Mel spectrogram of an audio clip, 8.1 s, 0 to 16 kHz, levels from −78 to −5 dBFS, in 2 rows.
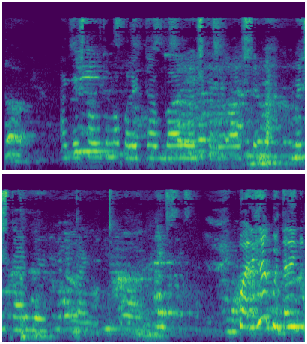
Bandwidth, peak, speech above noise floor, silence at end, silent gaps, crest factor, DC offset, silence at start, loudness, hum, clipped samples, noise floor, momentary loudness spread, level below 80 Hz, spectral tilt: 12 kHz; -2 dBFS; 25 dB; 0 s; none; 18 dB; under 0.1%; 0.05 s; -19 LUFS; none; under 0.1%; -44 dBFS; 14 LU; -58 dBFS; -3 dB/octave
